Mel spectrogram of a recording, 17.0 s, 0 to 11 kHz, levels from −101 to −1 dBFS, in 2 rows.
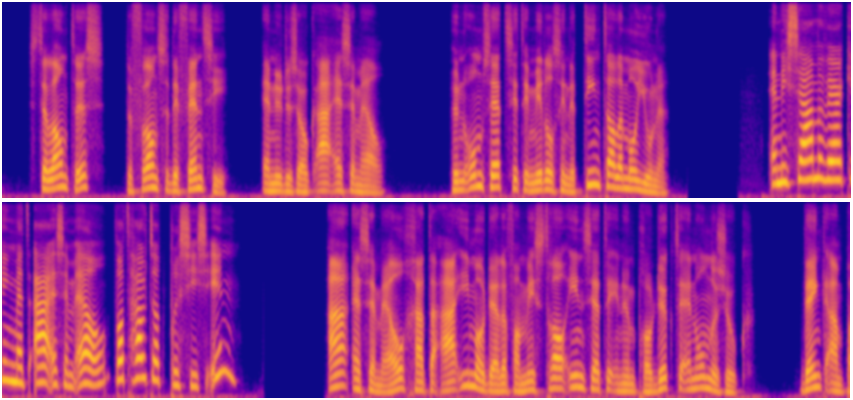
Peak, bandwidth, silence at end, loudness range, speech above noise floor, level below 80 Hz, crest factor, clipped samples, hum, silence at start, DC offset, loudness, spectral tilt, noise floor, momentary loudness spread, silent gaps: -2 dBFS; 11 kHz; 0.05 s; 7 LU; 40 dB; -54 dBFS; 20 dB; under 0.1%; none; 0.4 s; under 0.1%; -20 LUFS; -5.5 dB/octave; -60 dBFS; 11 LU; 6.86-7.36 s, 11.12-11.72 s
